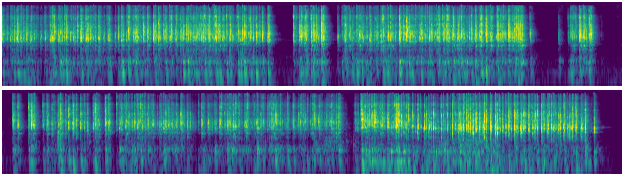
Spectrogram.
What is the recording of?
Sound effects > Objects / House appliances
A typewriter typing.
